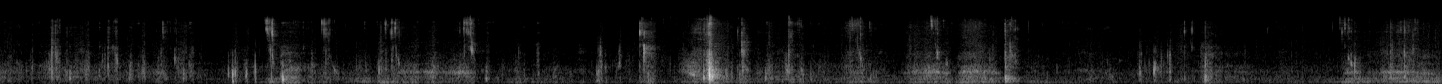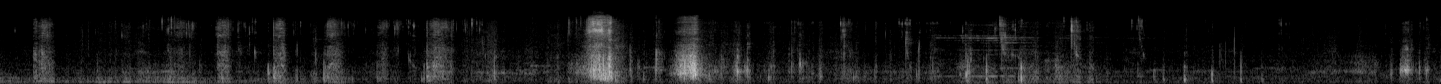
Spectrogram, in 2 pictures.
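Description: Chewing and wet mouth sounds of a person eating rice and egg curry by hand: irregular short smacks and clicks, a few louder ones about 7 s and 20 s in, along with fingers mixing rice into curry on a steel plate.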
